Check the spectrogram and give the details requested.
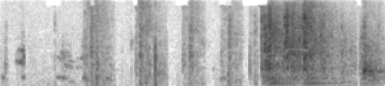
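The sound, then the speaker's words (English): Shuffling of a deck of tarot cards: several short, crisp papery bursts, then a longer, louder riffling flurry and one final quick flick, with no one speaking. “And one more shuffle.”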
